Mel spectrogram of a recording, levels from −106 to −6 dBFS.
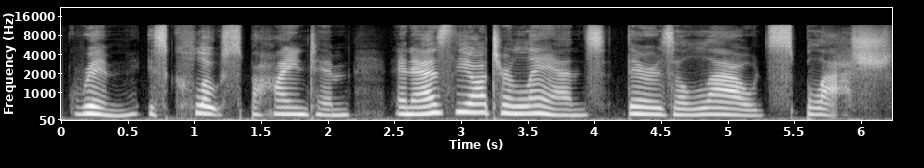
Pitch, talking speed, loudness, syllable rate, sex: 230 Hz, 145 wpm, -18 LUFS, 3.4 syllables/s, female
